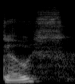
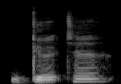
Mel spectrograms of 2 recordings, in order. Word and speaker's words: Goethe: says j w vaughn i was pronouncing it ghost for a long time until i went to israel two years ago and my smart british friend said it's pronounced guter gupta i don't know some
